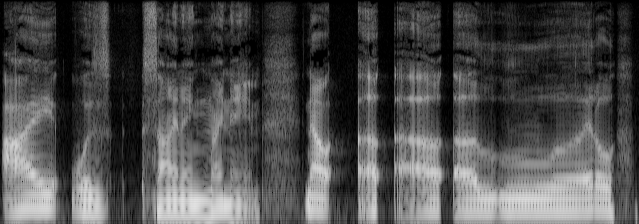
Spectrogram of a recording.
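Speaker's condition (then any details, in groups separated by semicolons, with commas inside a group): Stuttering; stuttering since childhood; stutter-like tension when signing own name, worse under pressure or with people watching; repeated sounds, prolonged sounds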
